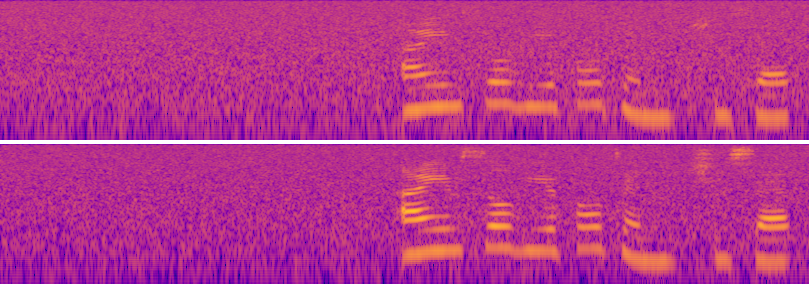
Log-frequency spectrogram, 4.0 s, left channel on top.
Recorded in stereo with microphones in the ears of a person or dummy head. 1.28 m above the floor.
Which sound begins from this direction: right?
A woman speaking, at 2.0 s.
